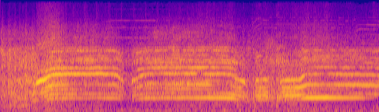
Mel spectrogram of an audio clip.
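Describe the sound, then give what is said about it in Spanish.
The whistle of an old steam locomotive at a railway museum sounds three long, loud, steady blasts in close succession, each tapering off slightly at its end. “Lindo el museo tren este, ¿no? Sí. Con la locomotora a vapor y todo.”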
